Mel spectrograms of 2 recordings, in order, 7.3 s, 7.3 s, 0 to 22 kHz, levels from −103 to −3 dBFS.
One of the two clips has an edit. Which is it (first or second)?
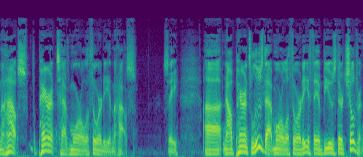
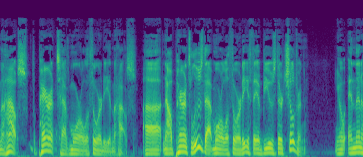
second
